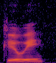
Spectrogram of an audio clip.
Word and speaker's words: GUI: called a gooey window it's spelled GUI but it is pronounced gooey stands for graphical user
